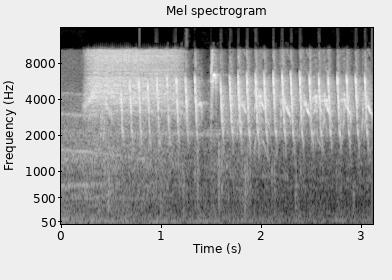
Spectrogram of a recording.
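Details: Bar-winged prinia, song played for training cage birds: a high buzzy rattle leading into a long, fast series of sharp ticking notes, steady low hum behind.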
